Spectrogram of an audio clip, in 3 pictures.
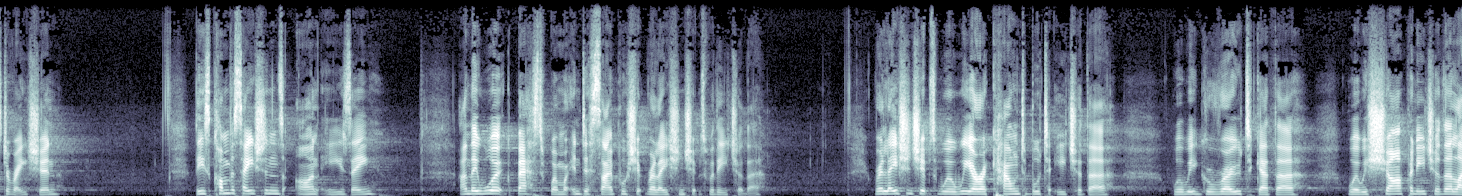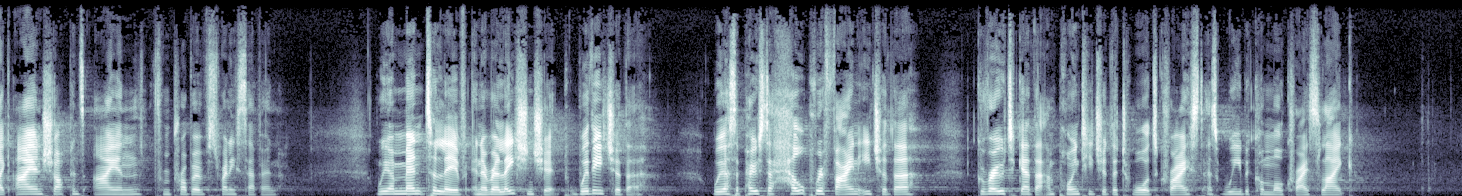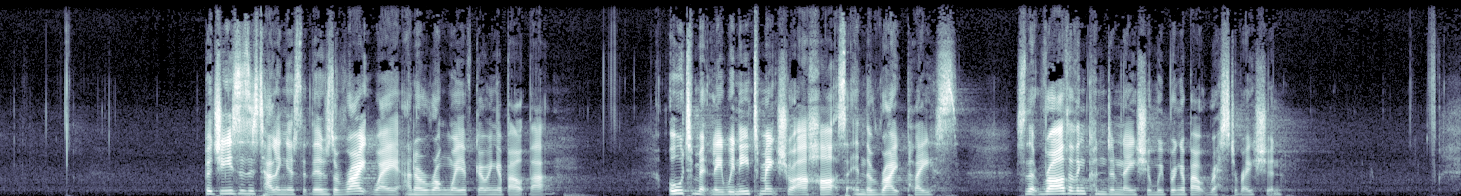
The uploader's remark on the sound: Recorded at Middlesbrough Community Church.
